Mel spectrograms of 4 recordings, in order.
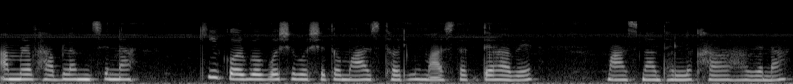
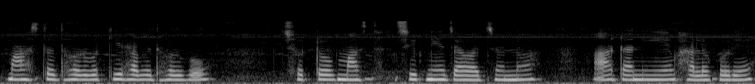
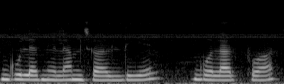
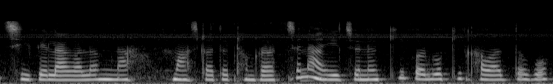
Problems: none marked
